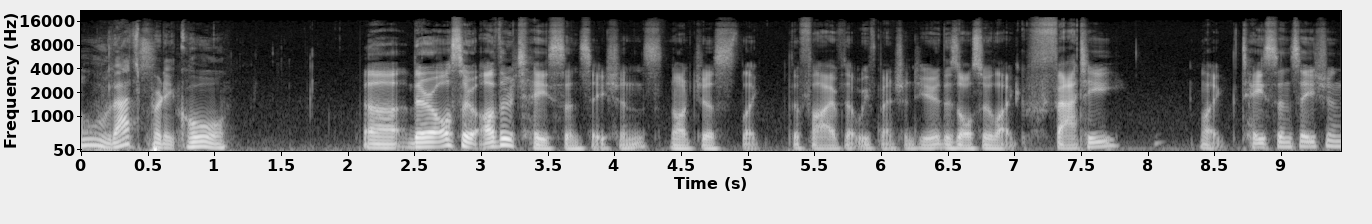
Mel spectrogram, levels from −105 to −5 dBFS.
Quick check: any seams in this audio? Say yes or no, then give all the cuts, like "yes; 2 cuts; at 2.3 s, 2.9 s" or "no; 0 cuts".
no; 0 cuts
